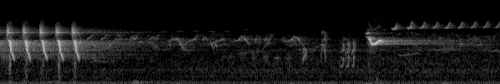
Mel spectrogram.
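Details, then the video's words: A nightingale sings five loud, rapid notes in a row, then soft twisting warbles, and ends with a bright whistle followed by a quick trill. "Незабываемое Пение соловья"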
